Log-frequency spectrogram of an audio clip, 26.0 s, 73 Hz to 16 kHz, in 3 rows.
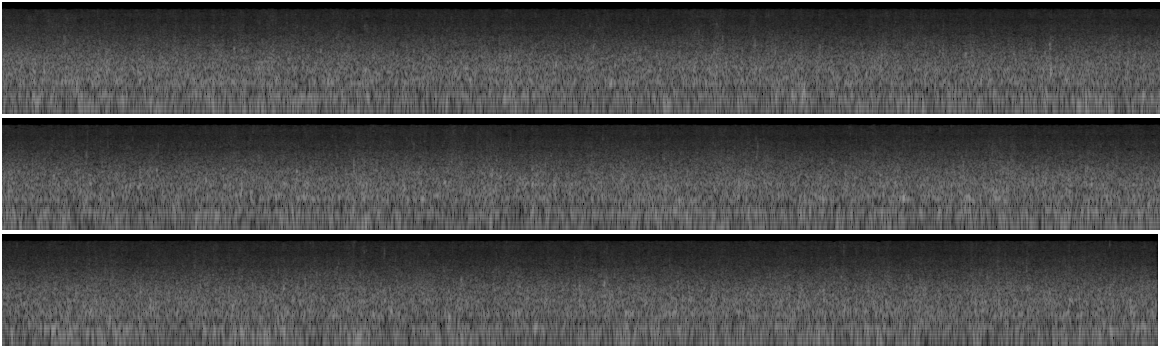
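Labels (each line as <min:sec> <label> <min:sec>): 0:00.0 Soft bubbling of a gurgling stream. 0:26.0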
